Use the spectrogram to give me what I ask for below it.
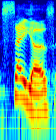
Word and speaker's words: seah: But the 3 seahs is how you pronounce that.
